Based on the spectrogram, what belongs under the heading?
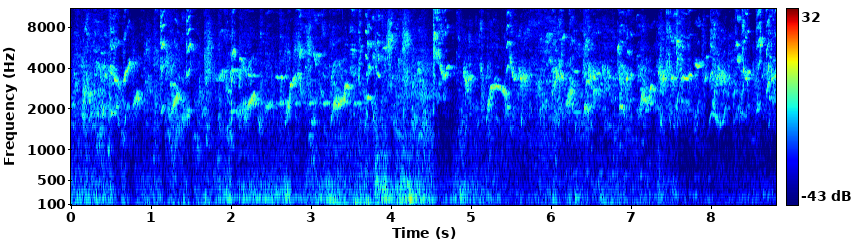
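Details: Caged lovebirds of the blue mutation call during morning feeding, a lively unbroken twitter of high-pitched chirps from several birds.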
